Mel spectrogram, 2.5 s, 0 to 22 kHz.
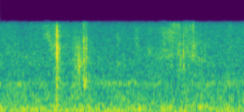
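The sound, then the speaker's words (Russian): Scattered papery rustles as people in a church audience turn pages to Luke chapter 5. A few brief crisp flicks are followed by softer, overlapping shuffling, fairly faint against a steady hiss. “Я прислушиваюсь, слышу ли я шелест страниц.”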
